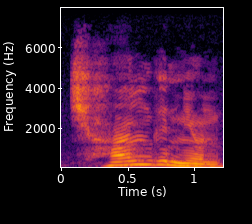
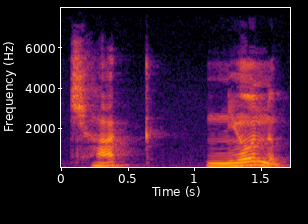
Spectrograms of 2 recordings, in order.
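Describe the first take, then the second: First: The first syllable ends in an ng sound. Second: The first syllable ends in a k sound. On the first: The speaker calls it right. "इसको हम छांग न्योन पढ़ेंगे" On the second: The speaker calls it wrong. "इसको हम छक न्योन पढ़ने की बजाय"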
